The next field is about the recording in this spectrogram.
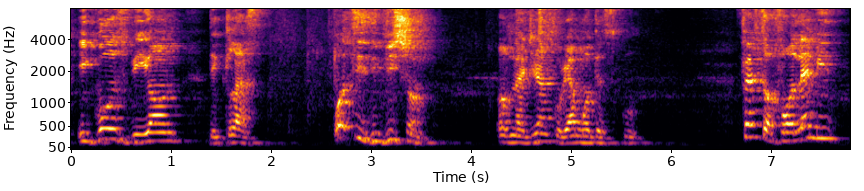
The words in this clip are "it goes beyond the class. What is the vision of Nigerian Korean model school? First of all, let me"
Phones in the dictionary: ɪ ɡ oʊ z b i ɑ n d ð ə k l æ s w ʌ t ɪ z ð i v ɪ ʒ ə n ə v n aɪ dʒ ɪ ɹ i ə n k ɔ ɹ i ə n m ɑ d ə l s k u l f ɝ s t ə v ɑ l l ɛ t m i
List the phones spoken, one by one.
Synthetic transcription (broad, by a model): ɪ ɡ oʊ z b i ɑ n d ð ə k l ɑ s w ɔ t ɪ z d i v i ʃ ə n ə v n aɪ dʒ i ɹ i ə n k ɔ ɹ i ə m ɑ d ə n s k u l f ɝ s t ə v ɑ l l ɛ t m i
